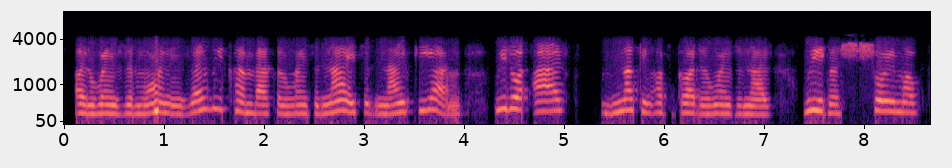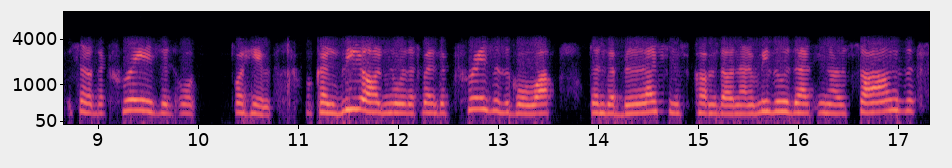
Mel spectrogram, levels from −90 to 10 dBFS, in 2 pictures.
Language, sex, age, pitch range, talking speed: English, female, 60-79, 195-250 Hz, 190 wpm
